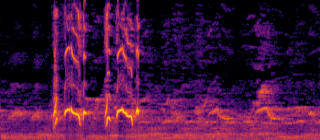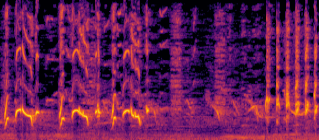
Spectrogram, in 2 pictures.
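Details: Contest-stand Oriental magpie-robin repeating clear looping whistled phrases in loud bursts, with softer warbling between and a quick rattling series at the end.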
